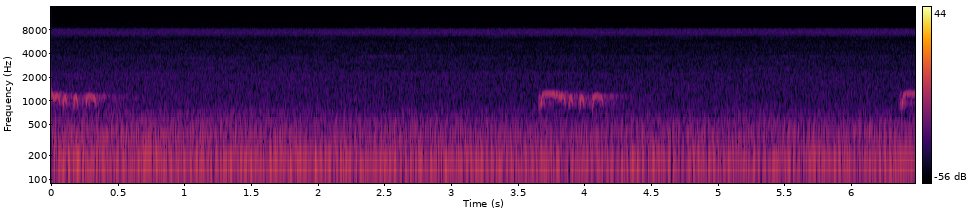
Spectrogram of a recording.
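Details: Zebra dove at a trap site, its brief rattling coo phrases of quick stuttered notes coming roughly every three seconds, partly covered by a heavy low engine-like rumble and a thin steady high tone.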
